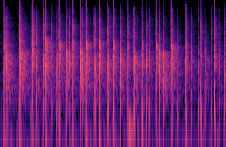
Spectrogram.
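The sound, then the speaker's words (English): Clapping hands as an audience welcomes a guest onto a show: many sharp, separate claps in a quick, uneven rhythm that keeps going throughout with no talk. “Please welcome everyone. Put your hands together for Dame Amy Shaw.”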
